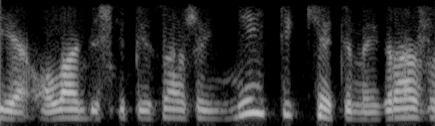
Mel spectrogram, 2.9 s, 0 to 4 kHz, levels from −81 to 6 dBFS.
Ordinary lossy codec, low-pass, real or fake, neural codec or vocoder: Opus, 64 kbps; 3.6 kHz; real; none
